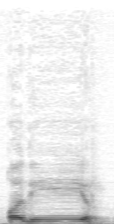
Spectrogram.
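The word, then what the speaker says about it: قدير: क़ाफ को पुर यानी मोटा पढ़ा जाएगा। क़दीर जब वक़फ़ करेंगे नून को और नून के नीचे जो ज़ेर है इस छोटे नून को साइलेंट कर दिया जाएगा और रा को बारीक पढ़ा जाएगा।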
